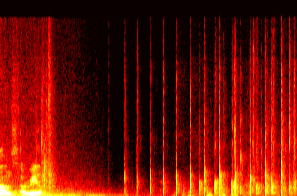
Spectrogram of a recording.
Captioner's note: applause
